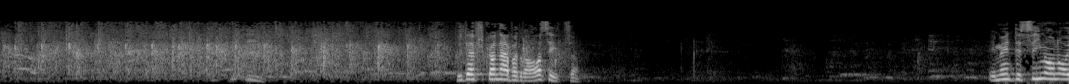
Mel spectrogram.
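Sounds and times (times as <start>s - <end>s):
audience applause: 0.0s - 5.8s
speech: 2.5s - 2.8s, 4.6s - 5.9s, 9.9s - 10.6s.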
